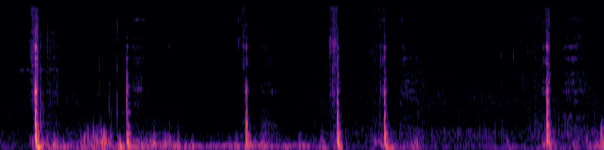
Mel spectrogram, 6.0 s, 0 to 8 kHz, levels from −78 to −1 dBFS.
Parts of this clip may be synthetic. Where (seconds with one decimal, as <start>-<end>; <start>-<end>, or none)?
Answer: 1.5-3.1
